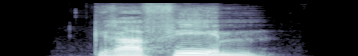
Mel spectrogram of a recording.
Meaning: grapheme
- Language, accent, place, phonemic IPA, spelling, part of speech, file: German, Germany, Berlin, /ɡʁaˈfeːm/, Graphem, noun, De-Graphem.ogg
